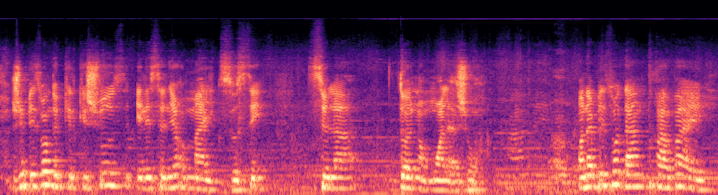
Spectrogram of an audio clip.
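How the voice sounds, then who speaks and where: Woman preacher, Italian first language, earnest exhorting delivery, recorded from a distance with faint music under her. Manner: earnest, exhorting, rising in pitch and force when preaching. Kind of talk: sermon. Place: church gathering in a makeshift space.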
